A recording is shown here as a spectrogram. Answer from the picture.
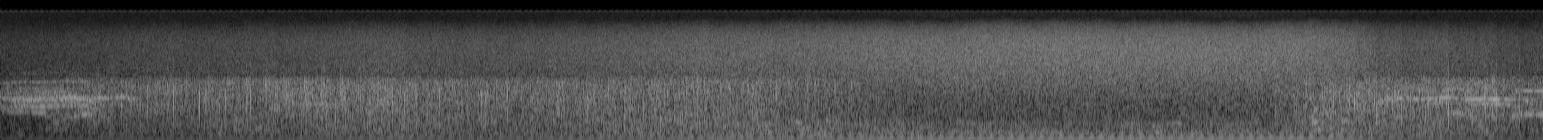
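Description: Crowd applauding steadily in a gymnasium, a dense patter of many hands clapping that swells slightly near the end, over a steady low electrical hum.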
